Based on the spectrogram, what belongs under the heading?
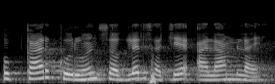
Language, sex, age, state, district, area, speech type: Goan Konkani, female, 18-30, Goa, Bardez, urban, read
